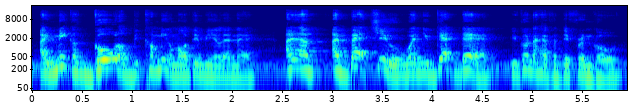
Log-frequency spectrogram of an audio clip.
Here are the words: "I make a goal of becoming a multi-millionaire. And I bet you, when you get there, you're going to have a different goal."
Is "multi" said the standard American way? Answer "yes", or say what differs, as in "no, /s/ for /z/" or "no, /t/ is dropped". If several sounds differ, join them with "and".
no, /n/ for /l/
